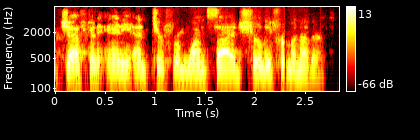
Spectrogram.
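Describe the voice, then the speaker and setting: Husky man narrating script directions. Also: mid-range voice, a little fast, darkish tone, dry recording. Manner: stumbles over words and corrects himself. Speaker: narrator reading stage directions. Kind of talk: amateur table read, plain script narration. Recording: dull, dry lo-fi microphone.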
